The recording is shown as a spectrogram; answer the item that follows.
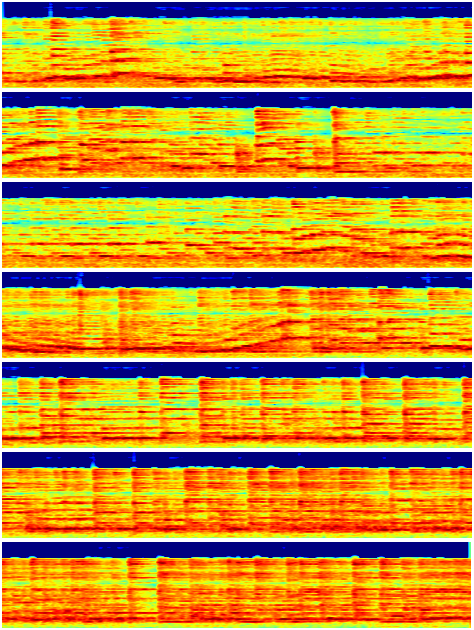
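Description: Solo F-style mandolin played live: dense picked notes with fast runs sweeping up and down in pitch, a few seconds in and again around the middle.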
